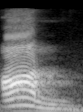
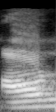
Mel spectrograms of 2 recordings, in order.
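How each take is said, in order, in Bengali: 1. R শব্দটি নীরব থাকে। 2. R শব্দটি উচ্চারণ করা হয়। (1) "আরটাকে হাইড করে ঠিক এভাবে বলবো আন" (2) "আর্ন হওয়ার কথা"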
